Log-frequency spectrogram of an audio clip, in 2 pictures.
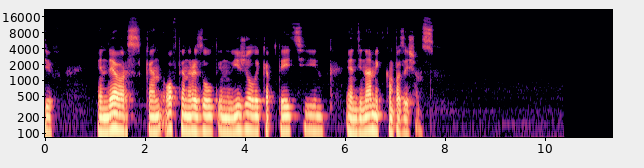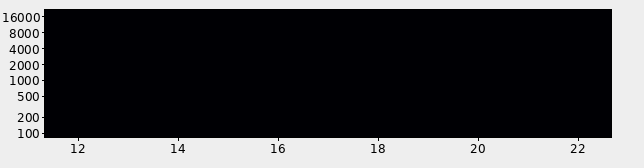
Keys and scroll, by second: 2.0 ctrl+z, 2.8 space, 4.0 space, 5.8 ctrl+z, 5.8 space, 6.8 a, 7.3 Delete, 7.9 b, 10.2 space, 14.2 space, 18.3 space, 21.1 space.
